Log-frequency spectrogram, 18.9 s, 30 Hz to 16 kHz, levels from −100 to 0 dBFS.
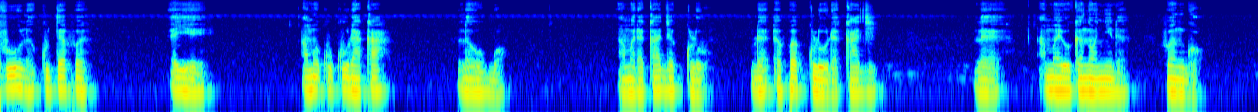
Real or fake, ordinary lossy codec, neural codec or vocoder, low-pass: real; MP3, 64 kbps; none; 14.4 kHz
